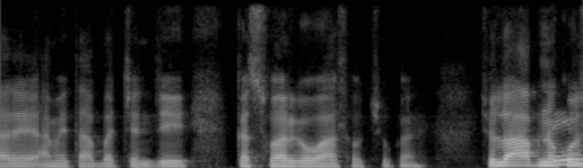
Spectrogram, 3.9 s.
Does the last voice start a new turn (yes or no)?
yes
